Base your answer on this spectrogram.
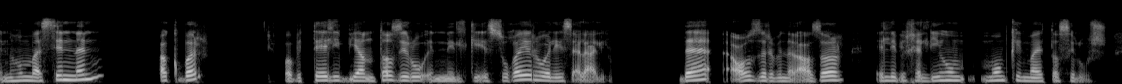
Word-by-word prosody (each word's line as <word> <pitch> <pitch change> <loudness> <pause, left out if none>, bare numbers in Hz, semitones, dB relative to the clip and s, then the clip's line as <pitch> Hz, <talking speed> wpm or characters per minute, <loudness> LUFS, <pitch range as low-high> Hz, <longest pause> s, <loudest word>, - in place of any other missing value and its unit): إن 160 - -4
هم 175 -1 +1
سنًا 210 - +4 0.7
أكبر - - +2 0.8
وبالتالي 185 - 0
بينتظروا 180 +1 +1
إن 85 0 -3
الك 80 - -6
الصغير 190 +7 +2
هو 185 -2 +2
اللي 160 - 0
يسأل 165 - -1
عليهم. - - -4 0.7
ده 200 +6 +6 0.2
عذر 175 -3 +1
من 155 0 -3
الأعذار 190 +7 +3 0.4
اللي 175 0 -1
بيخليهم 185 +4 -2 0.2
ممكن 185 -1 -2
ما 155 -1 +2
يتصلوش. 155 - -6
180 Hz, 120 wpm, -24 LUFS, 165-195 Hz, 0.8 s, ده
